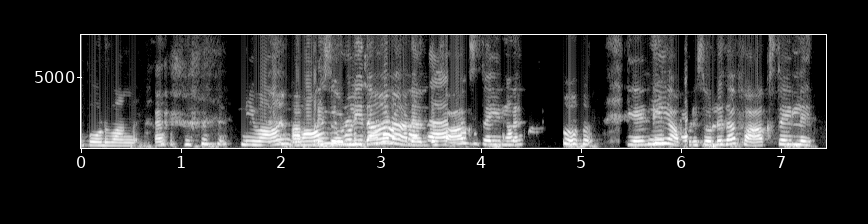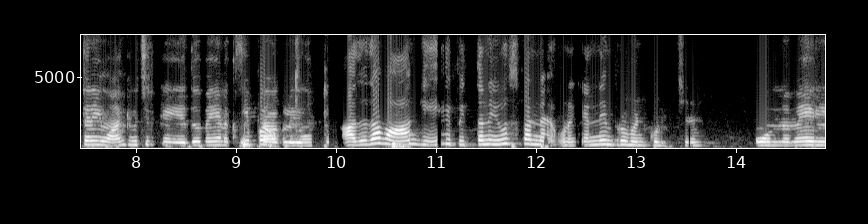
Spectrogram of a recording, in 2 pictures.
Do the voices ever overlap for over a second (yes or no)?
yes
